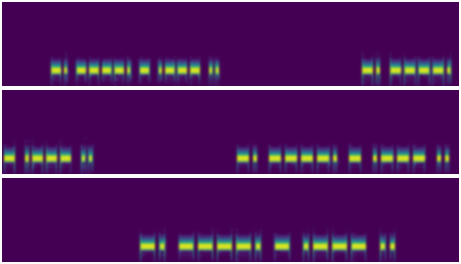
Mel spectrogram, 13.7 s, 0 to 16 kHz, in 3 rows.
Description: Morse code, heard as a keyed tone, about 34 wpm, 700 Hz. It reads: N9TJI N9TJI N9TJI N9TJI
